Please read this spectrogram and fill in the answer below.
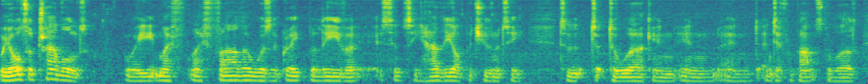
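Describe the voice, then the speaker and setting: Noticeable background noise sits behind a man talking at a fairly quick pace. His fairly low voice is monotone and flat. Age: 50s. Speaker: college president. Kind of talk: interview. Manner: halting.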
